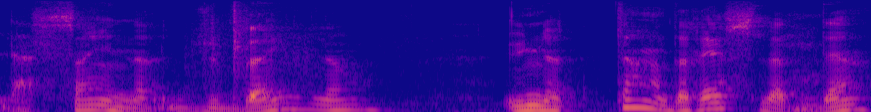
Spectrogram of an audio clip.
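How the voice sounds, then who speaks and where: Speaking in a Quebec accent, a man holds a medium pitch. His pitch swings very widely. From Quebec, Magog. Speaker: film enthusiast. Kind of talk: casual chat. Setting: home.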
